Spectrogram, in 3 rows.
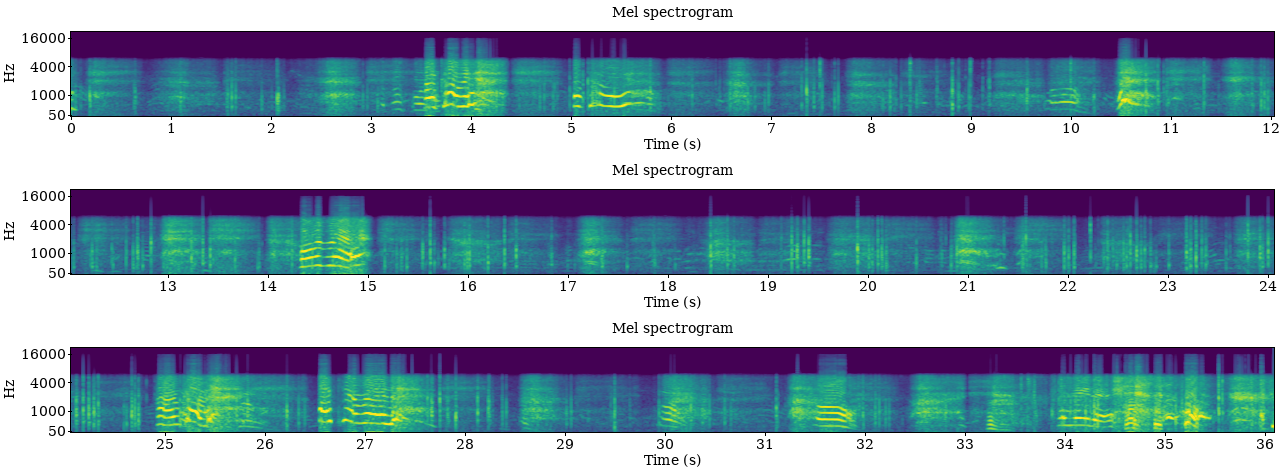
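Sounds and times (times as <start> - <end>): person breathing hard: 0.0 - 36.0.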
